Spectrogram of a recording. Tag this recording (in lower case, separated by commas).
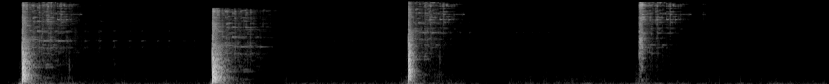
shatter, glass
